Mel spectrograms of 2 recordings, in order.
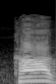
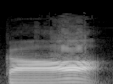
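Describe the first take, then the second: First: "가" in a single mouth opening; plain one-step Korean "가"; Korean-style 가. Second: Low, long "가", opening small then wide; American throat-voiced "가", drawn out; American two-step 가. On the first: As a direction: say "가" short and forward. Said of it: "한 번 열어서". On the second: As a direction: swell "가" open in two stages. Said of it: "두 번을 열어요". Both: Shown as a demonstration.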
